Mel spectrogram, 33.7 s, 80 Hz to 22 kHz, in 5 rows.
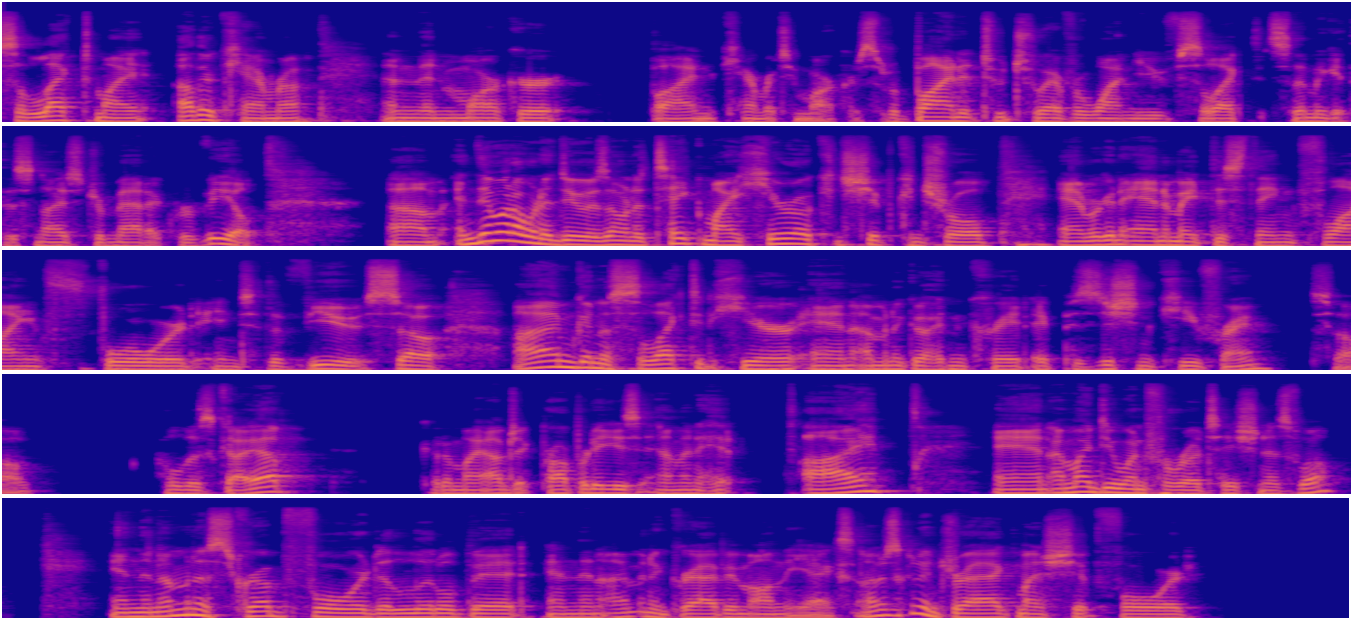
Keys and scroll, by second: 30.0 g, 30.1 x.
